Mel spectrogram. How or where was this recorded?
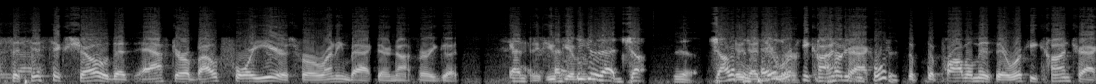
phone line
